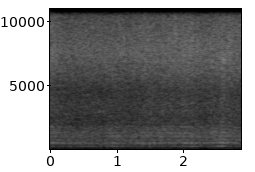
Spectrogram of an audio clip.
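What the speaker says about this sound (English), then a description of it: "I'm gonna go and let these bees calm down, because they're kind of really grumpy at me." A dense swarm of agitated honeybees buzzes continuously and loudly close by, a steady droning hum with no pauses or voices.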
